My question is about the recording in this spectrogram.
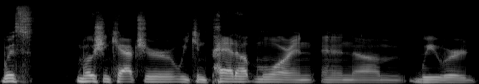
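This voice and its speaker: A man with a lowish voice speaks as a guest in a relaxed interview. He rambles enthusiastically through his stories and often starts his sentences over. His voice sounds dry and close. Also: takes it slowly, smooth, no room sound. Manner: enthusiastic, rambling explanations with frequent restarts. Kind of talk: casual interview storytelling.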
